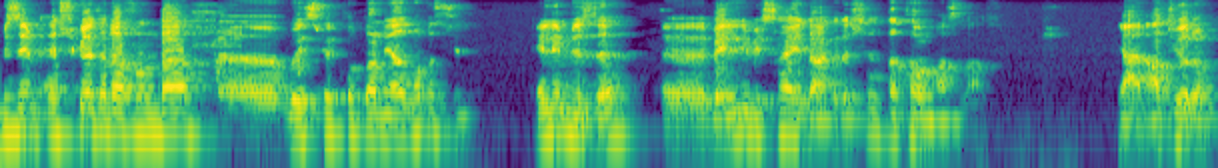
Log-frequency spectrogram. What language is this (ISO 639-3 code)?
tur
